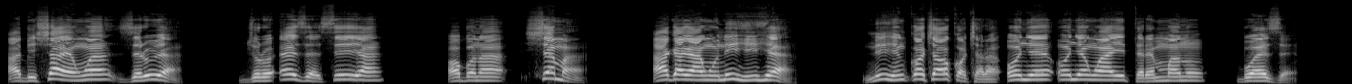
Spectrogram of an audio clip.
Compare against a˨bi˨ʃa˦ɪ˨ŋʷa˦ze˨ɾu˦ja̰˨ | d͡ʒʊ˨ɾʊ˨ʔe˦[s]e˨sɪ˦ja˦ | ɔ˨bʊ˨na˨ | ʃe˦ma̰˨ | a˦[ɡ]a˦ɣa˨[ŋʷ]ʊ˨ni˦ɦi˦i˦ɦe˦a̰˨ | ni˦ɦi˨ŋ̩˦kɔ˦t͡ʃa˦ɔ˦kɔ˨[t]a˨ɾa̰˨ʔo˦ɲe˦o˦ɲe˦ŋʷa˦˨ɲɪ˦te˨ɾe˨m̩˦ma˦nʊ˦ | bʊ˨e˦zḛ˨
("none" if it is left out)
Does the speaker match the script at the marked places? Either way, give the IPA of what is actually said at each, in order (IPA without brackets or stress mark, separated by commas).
z, ɡ, ŋʷ, t͡ʃ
